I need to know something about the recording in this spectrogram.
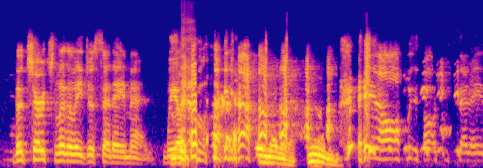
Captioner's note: laughing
